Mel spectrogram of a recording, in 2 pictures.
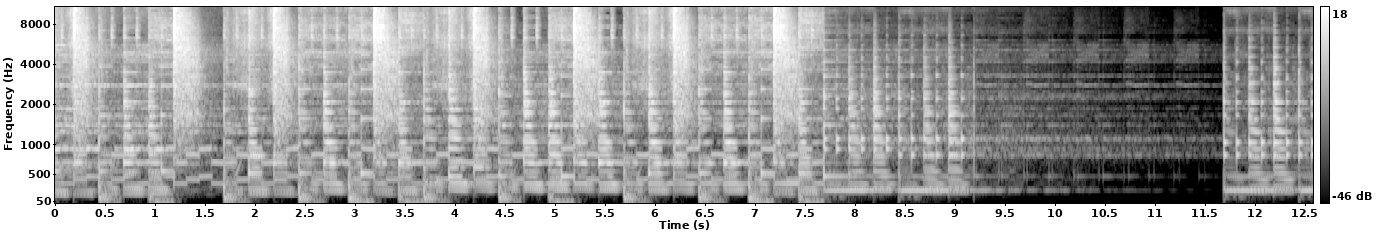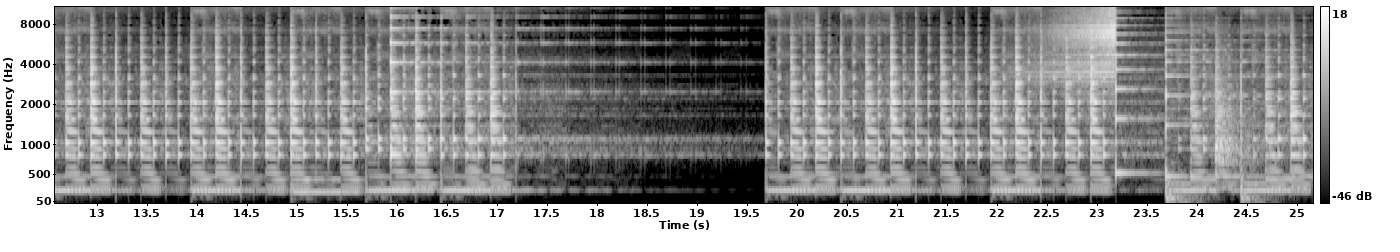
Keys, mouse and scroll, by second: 0.1 click, 0.2 i, 0.6 click, 0.8 a, 1.0 click, 2.4 right click, 2.8 click, 3.2 right click, 4.4 click, 4.8 right click, 6.6 click, 8.3 ctrl+z, 8.4-8.7 typing, 9.3 ctrl+z, 9.6 click, 11.6 click, 14.6 click, 15.8-16.1 typing, 16.5 click, 16.7 ctrl+z, 17.0 click, 20.0 click, 21.2 ctrl+z, 21.4 click, 23.3 shift+click, 24.1 click.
